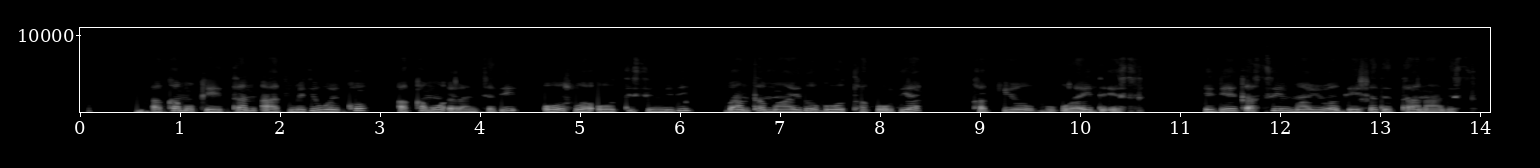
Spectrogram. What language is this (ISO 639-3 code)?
wal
